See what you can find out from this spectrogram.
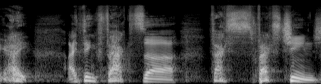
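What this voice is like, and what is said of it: Put-on stereotyped accent for Miyagi. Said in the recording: “racist-ass accent”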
